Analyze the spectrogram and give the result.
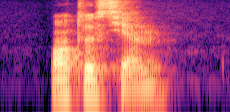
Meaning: anthocyanin
- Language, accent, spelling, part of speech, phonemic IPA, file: French, France, anthocyane, noun, /ɑ̃.tɔ.sjan/, LL-Q150 (fra)-anthocyane.wav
